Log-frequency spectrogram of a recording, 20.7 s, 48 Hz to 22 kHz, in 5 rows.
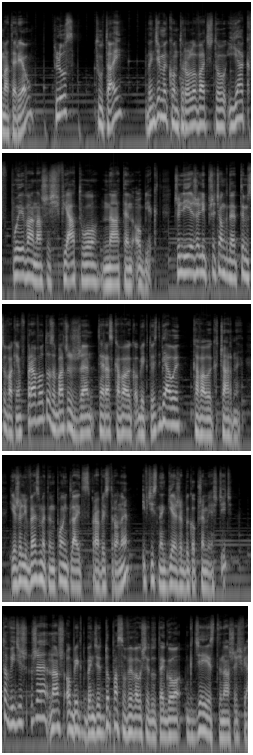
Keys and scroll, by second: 15.4 g.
